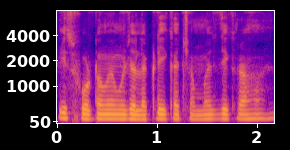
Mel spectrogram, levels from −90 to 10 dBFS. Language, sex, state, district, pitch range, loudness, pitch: Hindi, male, Arunachal Pradesh, Lower Dibang Valley, 120-125 Hz, -16 LUFS, 125 Hz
